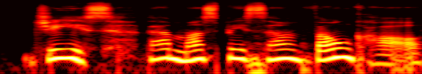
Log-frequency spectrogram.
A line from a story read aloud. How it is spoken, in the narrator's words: Scully sighs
